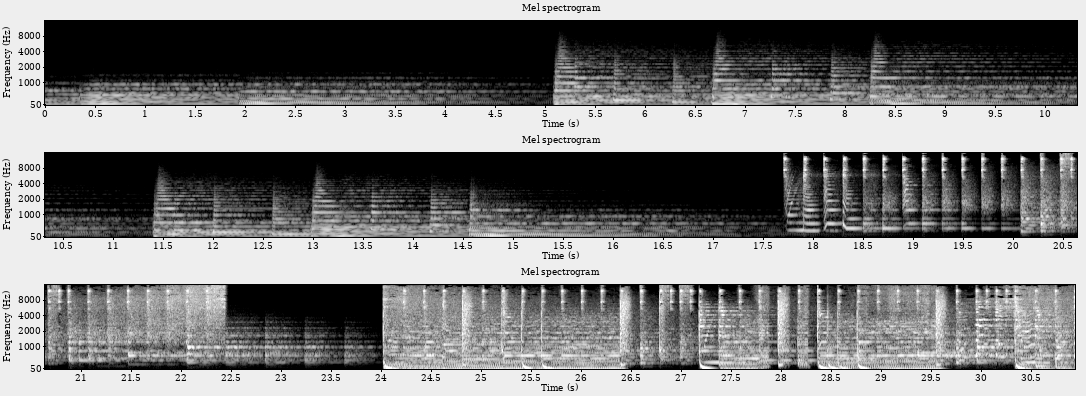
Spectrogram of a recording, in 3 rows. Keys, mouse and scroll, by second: 2.7-5.8 drag, 5.8-7.5 middle drag, 7.5-10.0 drag, 10.0 Tab, 11.1-12.8 drag, 12.8 Tab, 13.1-13.7 scroll up 2, 13.7-14.9 shift+middle drag, 14.9 click, 16.2 click, 16.8 click, 17.7 middle click, 18.0-18.6 scroll up 4, 18.6 click, 19.7 click, 21.8 middle click, 22.7 click, 23.6-24.9 middle drag, 24.9 click, 25.6 middle click, 26.4 click, 28.6 Tab, 28.9 scroll down 5, 29.1 click, 29.4-30.5 middle drag, 30.5-30.9 scroll down 2.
